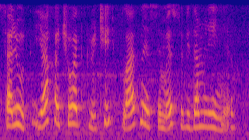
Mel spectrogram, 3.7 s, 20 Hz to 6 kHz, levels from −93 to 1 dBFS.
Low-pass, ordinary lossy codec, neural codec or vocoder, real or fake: 5.4 kHz; AAC, 48 kbps; none; real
